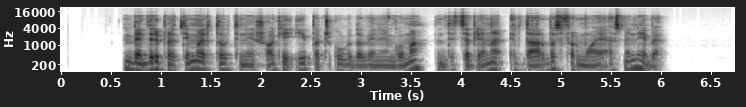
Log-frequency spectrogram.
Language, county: Lithuanian, Utena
